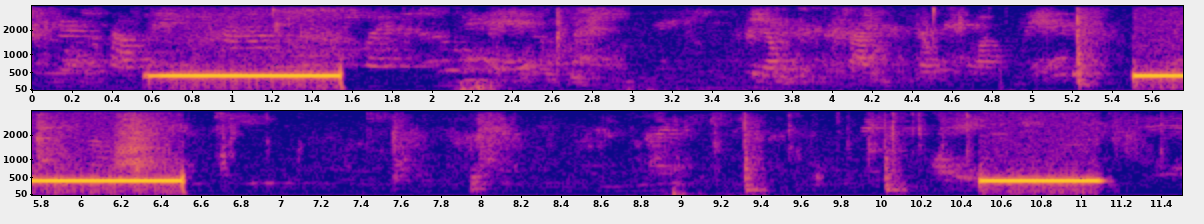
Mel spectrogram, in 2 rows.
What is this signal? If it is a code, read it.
Ringback tone (Europe, 425 Hz), with speech.
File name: out- -2007- - - .8996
